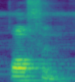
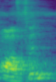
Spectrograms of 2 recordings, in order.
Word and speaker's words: often: That's often. British में often and American से often. What? Often. दोनों ही वर्ड सही हैं.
